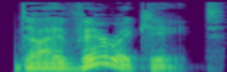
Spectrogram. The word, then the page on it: divaricate: British English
